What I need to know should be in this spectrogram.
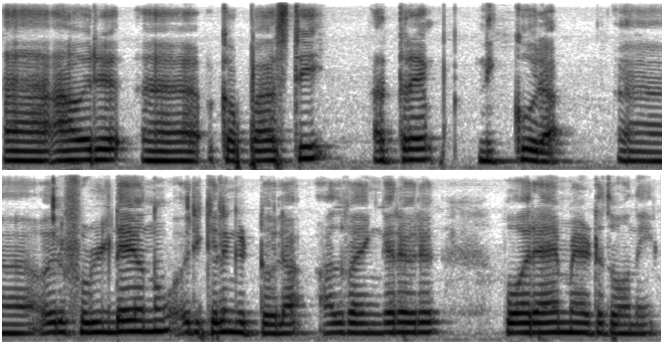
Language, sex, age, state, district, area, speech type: Malayalam, male, 18-30, Kerala, Kottayam, rural, spontaneous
